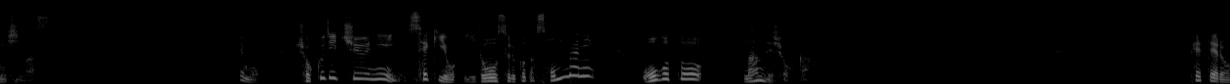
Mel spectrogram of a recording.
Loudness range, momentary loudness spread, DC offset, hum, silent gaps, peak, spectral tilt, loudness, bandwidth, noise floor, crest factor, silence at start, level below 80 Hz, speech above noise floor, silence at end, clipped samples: 11 LU; 16 LU; under 0.1%; none; none; -28 dBFS; -4 dB/octave; -46 LUFS; 14.5 kHz; -79 dBFS; 22 dB; 0 s; -86 dBFS; 34 dB; 0 s; under 0.1%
